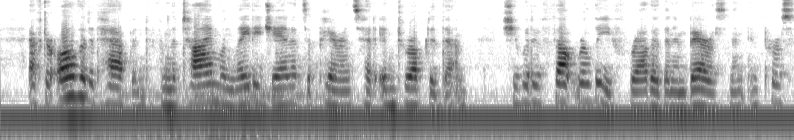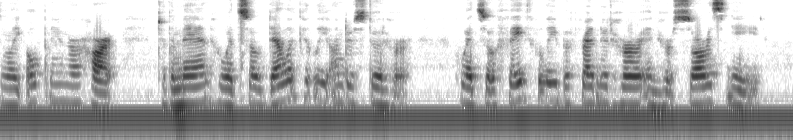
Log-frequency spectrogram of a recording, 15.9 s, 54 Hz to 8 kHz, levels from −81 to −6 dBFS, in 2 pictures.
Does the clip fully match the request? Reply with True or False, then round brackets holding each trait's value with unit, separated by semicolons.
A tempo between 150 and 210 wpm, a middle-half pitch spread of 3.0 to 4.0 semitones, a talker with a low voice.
True (180 wpm; 3.5 semitones; 130 Hz)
